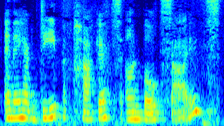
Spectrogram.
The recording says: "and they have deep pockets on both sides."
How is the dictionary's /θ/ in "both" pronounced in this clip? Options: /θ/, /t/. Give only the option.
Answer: /θ/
